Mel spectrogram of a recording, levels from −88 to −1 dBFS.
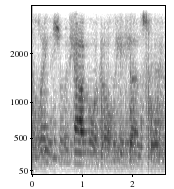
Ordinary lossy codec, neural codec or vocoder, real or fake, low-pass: none; codec, 24 kHz, 0.9 kbps, WavTokenizer, medium music audio release; fake; 3.6 kHz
